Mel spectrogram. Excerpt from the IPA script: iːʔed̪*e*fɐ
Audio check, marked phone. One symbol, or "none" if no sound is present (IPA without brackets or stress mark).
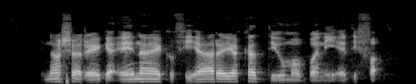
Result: i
